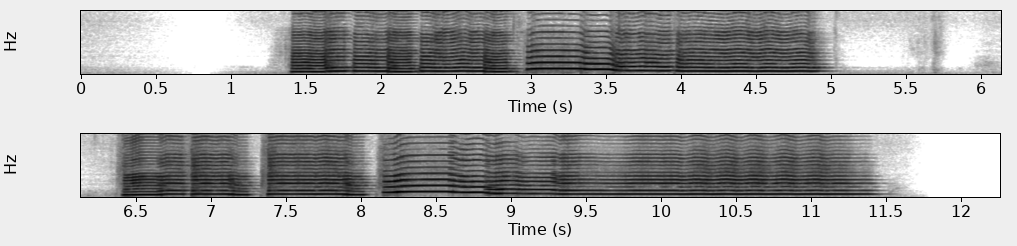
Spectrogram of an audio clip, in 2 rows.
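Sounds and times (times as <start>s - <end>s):
alto saxophone test: 1.4s - 5.1s, 6.4s - 11.6s.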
